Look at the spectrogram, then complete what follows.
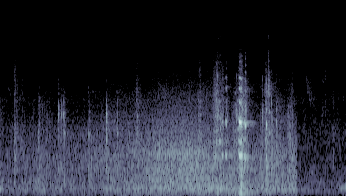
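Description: Steel parts of a half-track's track and bogie being handled, with scattered light clinks and one loud ringing metal clank near five seconds in. Under it a rising rush of noise stops abruptly about six seconds in.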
